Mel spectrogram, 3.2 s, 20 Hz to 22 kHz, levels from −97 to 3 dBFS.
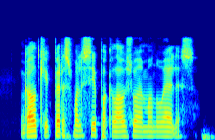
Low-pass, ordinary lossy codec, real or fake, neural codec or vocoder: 7.2 kHz; MP3, 64 kbps; fake; codec, 16 kHz, 4 kbps, X-Codec, WavLM features, trained on Multilingual LibriSpeech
